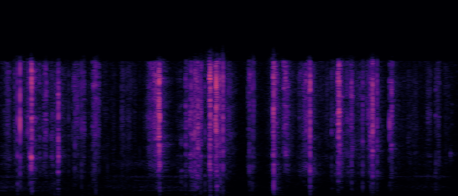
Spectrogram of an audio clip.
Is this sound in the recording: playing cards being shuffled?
yes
